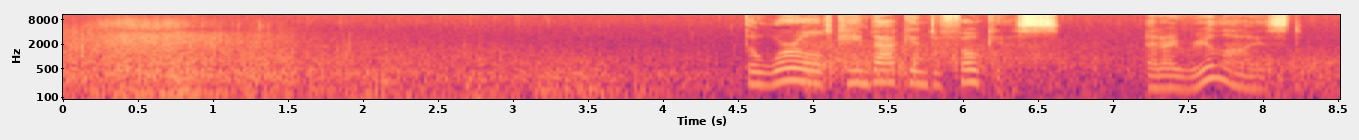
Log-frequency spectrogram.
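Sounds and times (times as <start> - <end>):
pouring rain: 0.0 - 8.5
thunder crack from a nearby lightning strike: 0.0 - 8.5
speech: 4.6 - 8.4.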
